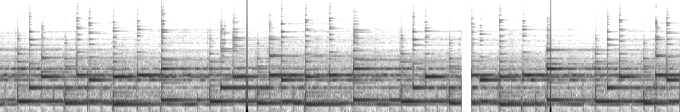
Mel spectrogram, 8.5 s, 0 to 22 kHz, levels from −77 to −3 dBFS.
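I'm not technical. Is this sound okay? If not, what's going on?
No, there are three kinds of fault.

Invalid numbers at full scale, at 3.09 s and again at 6.89 s: each time you hear a single sharp bang. A calculation went wrong and produced numbers that aren't real values, so the output was pushed to one extreme value for a very short stretch, about 10 ms the first time and 5 ms the second. Those stretches are too short to hear as anything but one loud crack.

Playback stall, from 5.77 to 5.90 s: the sound stops dead for about 130 ms, a brief but noticeable gap in the middle of the audio, and then picks up again. The likely cause is that the player ran out of audio to play, or was briefly held up by something else on the computer, so it had nothing to send out until it caught up.

Time-compressed catch-up, from 5.90 to 6.14 s: right after that gap, the audio runs about 1.5 times faster than normal for a quarter of a second, yet the pitch stays the same. 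To make up for lost time, the player trims out tiny slices and blends the remaining pieces together, so this part sounds rushed.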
